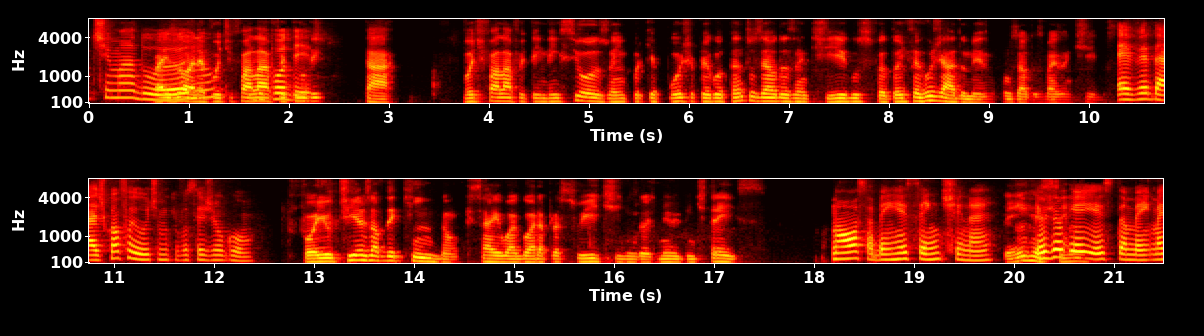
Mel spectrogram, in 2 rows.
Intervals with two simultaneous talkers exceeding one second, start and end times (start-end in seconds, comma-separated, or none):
0.6-2.3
